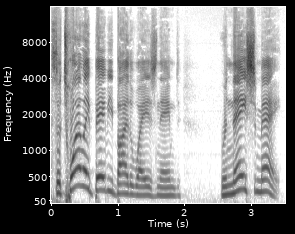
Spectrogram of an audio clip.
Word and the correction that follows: Renesmee: Renesmee, is that what it is? – I'm looking at the pronunciation.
